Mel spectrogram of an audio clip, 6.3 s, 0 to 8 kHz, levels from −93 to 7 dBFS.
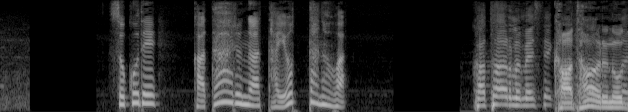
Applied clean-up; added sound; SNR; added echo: none; none; none; none.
